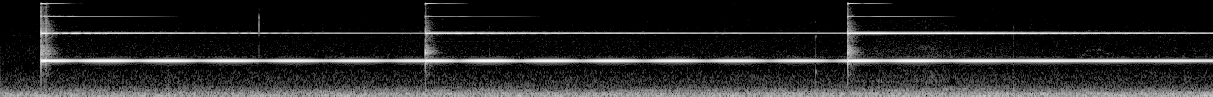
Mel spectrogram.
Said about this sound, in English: Let's begin with the sound of a bell.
